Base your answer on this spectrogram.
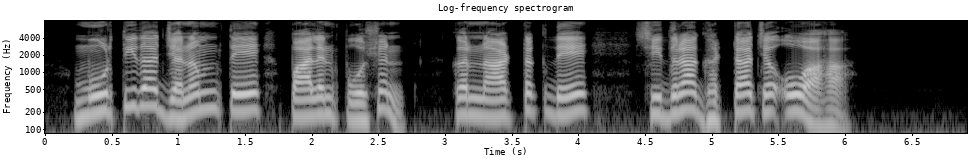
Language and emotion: Dogri, neutral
